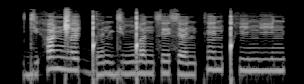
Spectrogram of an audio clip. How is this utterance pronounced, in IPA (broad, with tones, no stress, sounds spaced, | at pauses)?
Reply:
dʲ e˩ h a˥ ŋ͡ǁ ɛ˦ ɡ͡ǃ ɛ˨ n dʲ u˩ ŋ͡ǃ ɐ˨ n s e˨ s ɛ˩ n k ẽ˥ n ǃʰ i˦ ŋ i˦ n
